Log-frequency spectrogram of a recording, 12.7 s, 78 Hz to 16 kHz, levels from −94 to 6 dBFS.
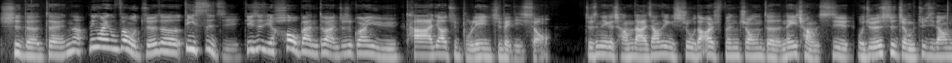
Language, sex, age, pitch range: Chinese, male, 20-39, 130-165 Hz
